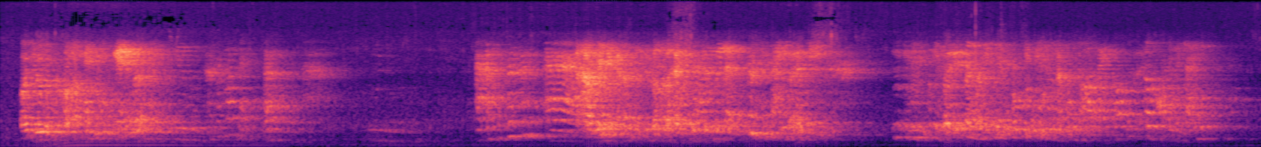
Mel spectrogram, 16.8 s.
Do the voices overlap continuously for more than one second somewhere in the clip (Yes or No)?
Yes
